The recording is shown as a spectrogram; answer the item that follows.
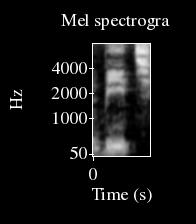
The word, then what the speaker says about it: beach: Tolong dibedakan pronunciation pantai dengan pronunciation anjing betina. Jangan salah ngomong dan jangan sensitif ketika mendengar. Kalau pantai itu i-nya panjang bunyinya. Gitu ya. Kalau yang satunya pendek dan agak tegas. Jadi itu perlu dibedakan.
